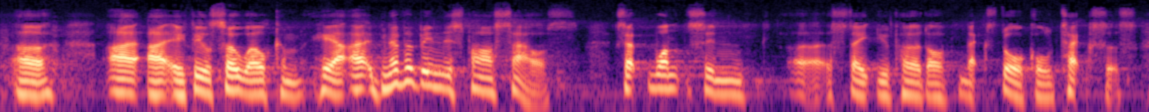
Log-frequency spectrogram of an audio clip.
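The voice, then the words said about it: Speaks with a noticeable accent. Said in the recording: “I've got this funny accent and afraid I can't help that”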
